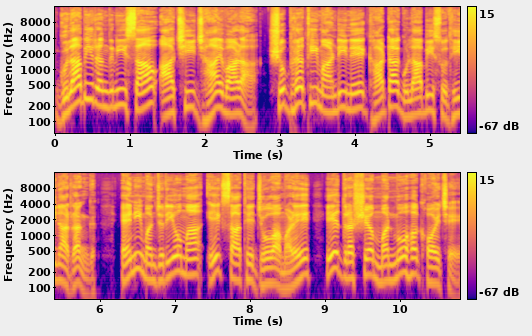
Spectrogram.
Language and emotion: Gujarati, neutral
